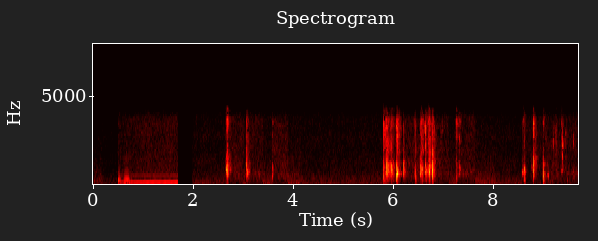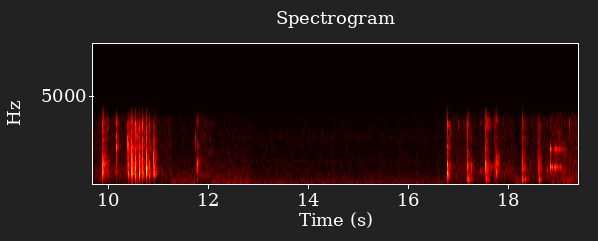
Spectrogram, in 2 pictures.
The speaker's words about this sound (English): can you turn off your mic? We can hear the typing, please, if you don't mind.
